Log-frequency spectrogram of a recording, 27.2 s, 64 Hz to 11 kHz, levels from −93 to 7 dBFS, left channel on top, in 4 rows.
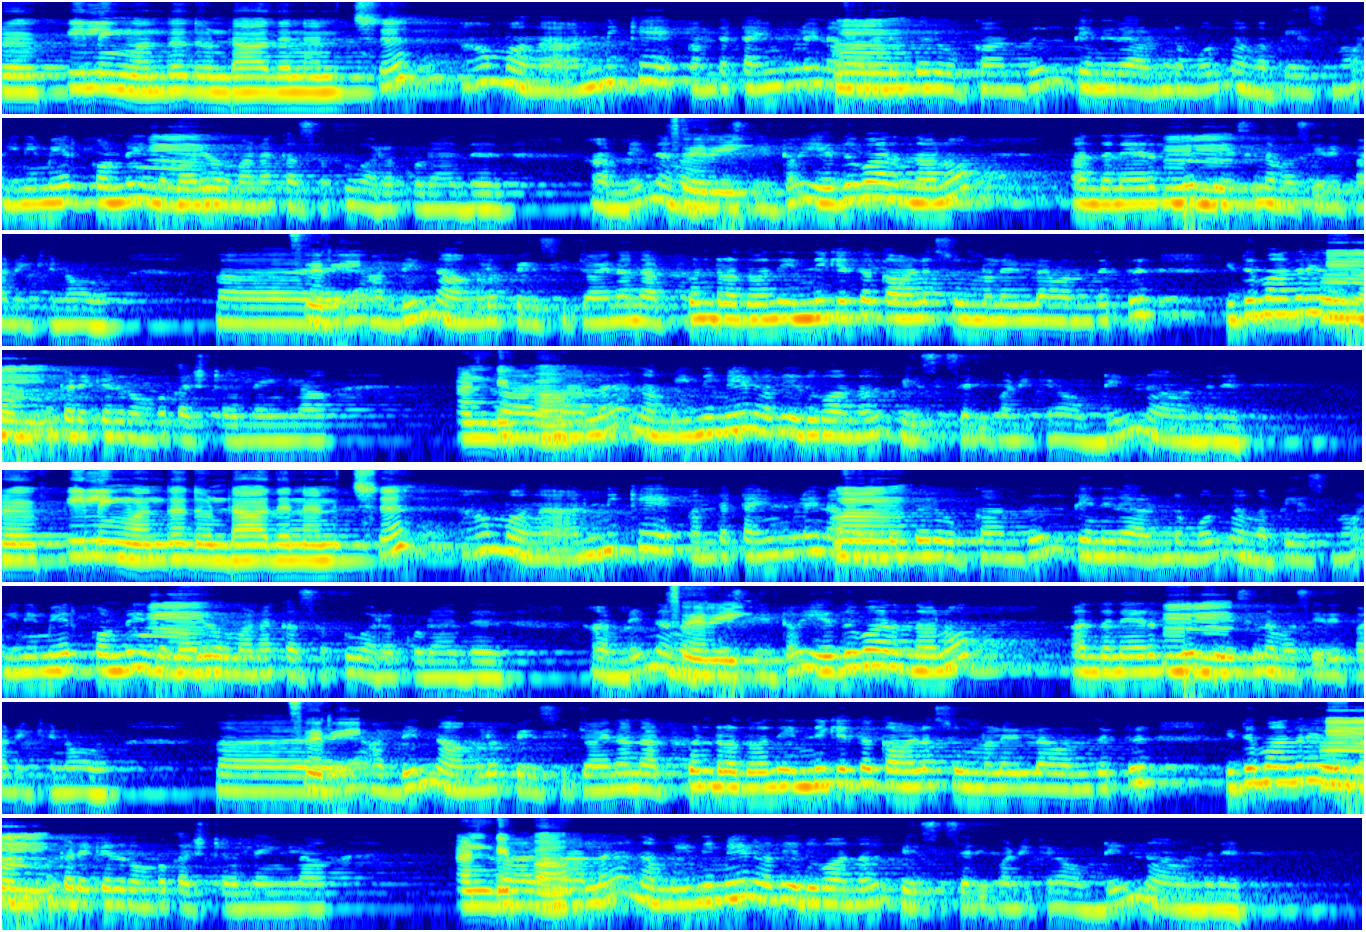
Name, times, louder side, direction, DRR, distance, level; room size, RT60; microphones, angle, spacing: voice 1, 0.0-2.1 4.2-4.6 7.5-7.9 10.2-10.5 12.6-13.0 15.1-15.4 20.2-20.7 22.7-23.3, right 2 dB, 45° right, 13 dB, 1.0 m, -29 dB
voice 2, 2.3-9.4 9.8-11.7 12.2-14.2 14.7-22.1 22.9-26.6, right 1 dB, 15° right, 10 dB, 0.7 m, -33 dB
28.5 x 25.5 x 7.2 m, 1.5 s
head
